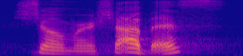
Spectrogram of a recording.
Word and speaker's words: Shomer Shabbat: Rabbi Lawrence Kushner says that Shomer Shabbat, or as it's more commonly pronounced around here, Shomer Shabbos, which means to guard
